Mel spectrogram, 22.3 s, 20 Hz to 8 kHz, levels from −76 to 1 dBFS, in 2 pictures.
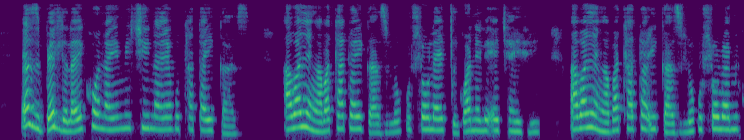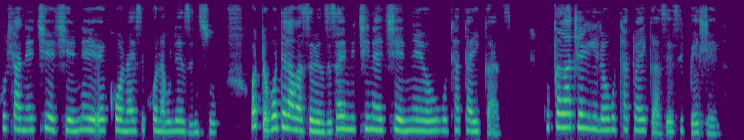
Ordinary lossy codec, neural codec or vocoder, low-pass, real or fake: AAC, 48 kbps; none; 7.2 kHz; real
